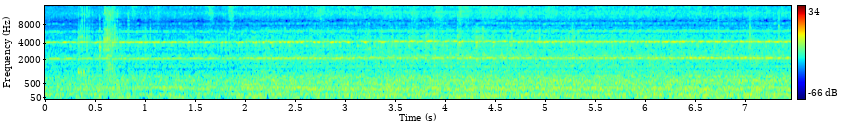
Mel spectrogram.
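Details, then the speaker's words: Hyundai Tucson at idle: a steady, high, piercing squeal from the accessory drive belt slipping, suspected at a pulley; soap and water is about to be sprayed to test it. "There you go, that high-pitched noise. That's the one I'm talking about. So soap and water, watch, it will go away."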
